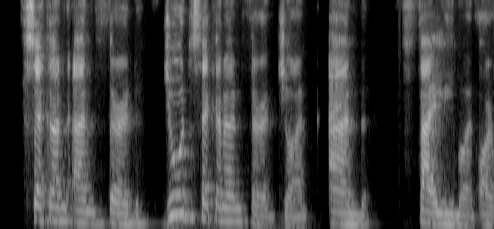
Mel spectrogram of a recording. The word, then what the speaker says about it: Philemon: And then the other four in the New Testament, Jude, second and third John, and Philemon, or Philemon, as some people pronounce it.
